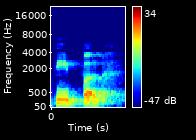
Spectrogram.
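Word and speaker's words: people: एंड पीपल are getting out, एंड पीपल, PEOPPLE, पीपल, इसको ओ को भी साइलेंट रखना है आपने, ऐसे नहीं पढ़ना, पीपल नहीं पढ़ना, पीपल, ठीक है।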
